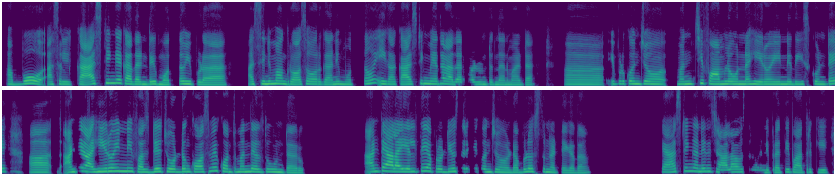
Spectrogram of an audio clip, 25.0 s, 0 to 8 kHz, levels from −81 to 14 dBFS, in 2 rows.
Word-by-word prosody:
అబ్బో! 210 +7 0 0.4
అసలు 220 0 -3 0.2
కాస్టింగే 325 +10 +3
కాదండీ 225 -2 +2 0.2
మొత్తం 200 +6 -2
ఇప్పుడు 205 -2 -2
ఆహ్, 190 0 +1 0.4
ఆ - - +1
సినిమా 255 +2 +4
గ్రాస్‌ఓవర్‌గాని 220 -1 0
మొత్తం, 215 +6 -5 0.2
ఇక 235 -2 0 0.2
కాస్టింగ్ 225 +5 +1
మీద 245 0 -1 0.2
ఆధారపడి 215 -1 -3
ఉంటుందనమాట. 195 -2 -4 0.7
ఆహ్, 210 -1 -2 0.2
ఇప్పుడు 250 +1 -3
కొంచెం 250 -1 +2 0.5
మంచి 240 +5 +1
ఫామ్‌లో 235 0 +4
ఉన్న 230 0 +3
హీరోయిన్‌ని 225 -1 +1
తీసుకుంటే 225 +3 -2 0.5
ఆహ్ 220 -1 +2 0.3
,అంటే 255 +6 0
ఆ - - +7
హీరోయిన్‌ని 310 +2 +3
ఫస్ట్ 240 -1 +1
డే 280 - +6
చూడడం 265 +1 +2
కోసమే 280 +7 +1
కొంతమంది 260 0 +1
ఎళ్తూ 255 +1 -3
ఉంటారు. 200 -3 -3 1.0
అంటే, 290 +4 0
అలా 280 -1 +7
ఎళ్తే 275 +4 -2
ఆ - - +2
ప్రొడ్యూసర్‌కి 275 +2 -3
కొంచెం 250 -1 -1 0.2
డబ్బులు 225 +6 -1
వస్తున్నట్టే 220 -6 -4
కదా! 185 -1 -6 1.2
కాస్టింగ్ 275 +7 -2
అనేది 290 +1 -2
చాలా 225 +1 0
అవసరమండి. 220 -4 -8
ప్రతి 210 +3 -2
పాత్రకి 215 0 -3
235 Hz, 120 wpm, -22 LUFS, 215-260 Hz, 1.2 s, ఆ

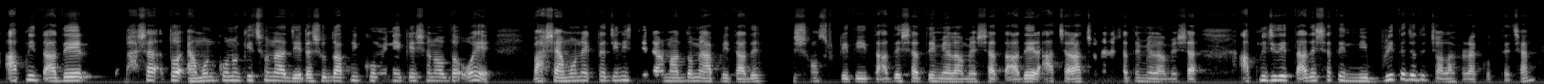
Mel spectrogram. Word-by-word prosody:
আপনি 210 +4 0
তাদের 175 +3 +6 0.5
ভাষা 195 - +3 0.2
তো - - +3 0.2
এমন 170 +4 0
কোনো 190 0 +1
কিছু 195 +1 0
না 180 - +5
যেটা 150 +1 +3
শুধু 170 0 -1
আপনি 185 +3 -6
Communication 175 0 -3
of 165 - -2
the 175 - +3
way 190 - +4 0.5
ভাষা 140 +5 +4
এমন 175 +2 -2
একটা 190 +2 -6
জিনিস 190 +1 -2
যেটার 155 -9 0
মাধ্যমে 155 +1 0
আপনি 150 +1 -7
তাদের 140 +3 +1 0.5
সংস্কৃতি, 135 +2 -4 0.2
তাদের 150 +2 0
সাথে - - 0
মেলামেশা, 130 -2 +1
তাদের 140 0 +4 0.2
আচার-আচরণের 150 +3 0
সাথে 150 - -4
মেলামেশা, 125 -2 0 0.5
আপনি 195 - -5
যদি 195 0 +6
তাদের 180 +2 +3
সাথে 195 0 -3 0.2
নিভৃতে 155 - -1
যদি 215 0 -1
চলাফেরা 130 -1 -2
করতে 100 - -12
চান, - - -2
155 Hz, 155 wpm, -22 LUFS, 135-180 Hz, 0.5 s, তাদের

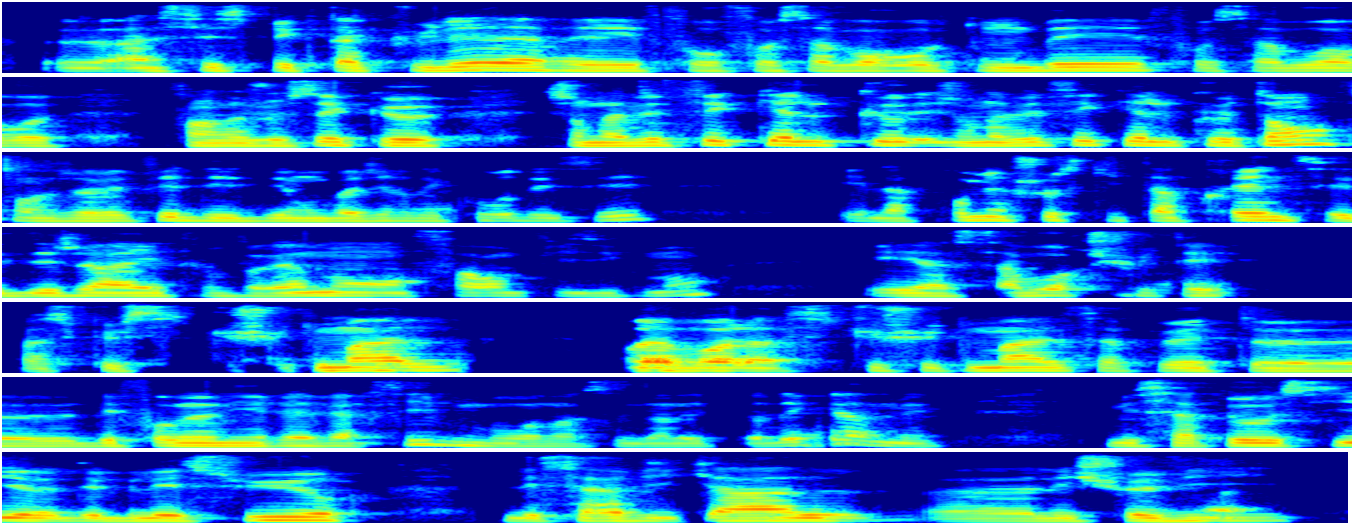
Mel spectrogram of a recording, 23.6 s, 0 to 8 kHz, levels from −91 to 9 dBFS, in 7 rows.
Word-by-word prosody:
heu, 115 - -7
assez 115 +2 -4
spectaculaires 125 +3 +3
et 120 -1 +2
il 120 - +1
faut 115 -1 -10
faut 115 +1 -9
savoir 120 0 -2
retomber, 125 +3 +2
faut 130 -2 -14
savoir, 115 0 -2
heu 110 - -8 0.3
enfin, 115 -2 0
je 120 - -1
sais 135 +4 +1
que 125 -2 +4 0.2
j'en 125 - -1
avais 125 +2 +3
fait 150 +4 0
quelques 145 -4 +2
j'en 125 0 -1
avais 125 +1 +1
fait 155 +3 -2
quelque 140 -3 0
temps, 165 +7 +3
enfin, 120 - -7
j'avais 115 0 -3
fait 125 +5 -3
des 120 -2 -4
des 115 +1 -6
on 110 - -4
va 110 0 -2
dire 115 +1 -10
des 110 - -12
cours 125 -1 -13
d'essai 125 +9 -11 0.5
et 120 - -19
la 110 - -8
1re 140 +6 -4
chose 135 -1 -8
qu'ils 125 - -22
t'apprennent, 140 +4 +1
c'est 115 -3 -5
déjà 115 +1 0
à - - +2
être 115 0 -6
vraiment 120 +3 -1
en 115 - -6
forme 120 0 -7
physiquement 125 +9 -15 0.4
et 120 -1 -4
à 110 - -4
savoir 120 +4 -6
chuter, 120 0 -10 0.3
parce - - -12
que - - -9
si - - -8
tu - - -19
chutes - - -9
mal 130 +2 +5 0.4
ouais, - - +10
voilà, 115 -2 +4
si 115 - -17
tu 125 - -11
chutes 120 0 -10
mal, 125 0 +3
ça 115 - -10
peut 115 +2 -7
être, 115 0 -4
heu, 105 -2 -2
des 115 +3 -4
fois 120 +1 -2
même 115 -1 +3
irréversible, 115 +6 -4
bon 105 -3 -9
alors, 100 -1 -15
c'est 105 - -20
dans 105 - -14
les 105 - -11
pires - - -14
des 135 +2 -7
cas, 180 -1 -7
mais 110 -4 -11 0.4
mais 115 - -6
ça 110 0 -5
peut 125 - -2
aussi 115 +1 +2
des 115 +1 -1
blessures, 130 +5 +4 0.3
les 115 - -3
cervicales, 115 +1 +3 0.2
heu, 105 +1 -7
les 110 - -4
chevilles, 115 +3 -1
120 Hz, 240 wpm, -25 LUFS, 115-130 Hz, 0.5 s, ouais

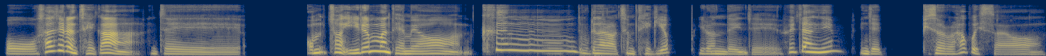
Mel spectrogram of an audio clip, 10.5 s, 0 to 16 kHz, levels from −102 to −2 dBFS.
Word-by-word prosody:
어 160 -1 -3
사실은 310 - +6
제가 185 -5 +4
인제 140 -5 -7 0.6
엄청 235 +3 +2
이름만 295 +10 +6
대면 165 - -2 0.2
큰 365 -4 -2
우리나라로 180 -5 -2
치면 175 0 -5
대기업 180 +7 -5 0.3
이런 165 -3 -6
데 150 -1 -6
인제 135 -1 -10
회장님 285 +3 +3 0.2
인제 160 -3 -4 0.4
비서를 170 -5 -1
하고 255 0 -3
있어요. 140 -2 -7
175 Hz, 250 characters per minute, -24 LUFS, -, 0.6 s, 사실은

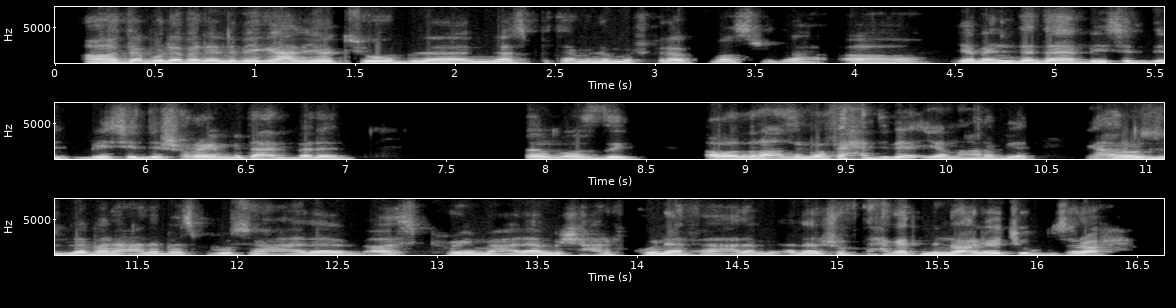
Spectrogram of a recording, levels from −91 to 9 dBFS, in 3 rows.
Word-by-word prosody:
آه 165 +3 +3
ده 160 - +1
أبو 140 0 +2
لبن 170 -1 +3
اللي 130 -4 +3
بييجي 150 +5 +3
على 140 +4 +4
الYouTube، 155 -3 +1
ده 115 -2 +4
الناس 140 +7 0
بتعمل 145 - -3
له 145 - +1
مشكلة 135 +3 -1
في - - -17
مصر 135 +1 -5
ده. 120 -1 -5
آه، 135 -6 -2
يا 130 - +2
man 180 0 +3
ده 145 - +4
ده 170 +5 +3
بيسد 145 +1 -1
ال 135 - 0
بيسد 160 +7 0
الشرايين 145 +1 +1
بتاع 140 +2 +1
البلد، 130 +4 -1 0.9
فاهم 135 +1 +2
قصدي؟ 150 +1 0 0.3
آه - - +6
والله 175 +1 +4
العظيم 160 -1 +1
هو 155 - +4
في 175 - -1
حد 170 -2 -6
بي 170 +2 +2
يا 150 - +3
نهار 150 -1 -3
أبيض! 145 -3 -3 0.3
يعني 135 +4 -1
رز 160 -7 +3
بلبن 150 +3 +2
على 125 0 -1
بسبوسة 125 +3 -4
على 120 +2 +1
ب - - -12
Ice - - -14
cream 140 0 -2
على 125 +2 +1
مش 120 -2 -2
عارف 145 -1 -8
كنافة 130 +3 +1
على 115 +1 -2
م 120 - -4 0.2
أنا 125 - +4
شُفت 190 +2 -8
حاجات 180 +5 -2
منه 180 -2 +3
على 140 +1 +2
YouTube 155 0 -4
بصراحة. 140 0 -2
145 Hz, 220 wpm, -13 LUFS, 125-155 Hz, 0.9 s, آه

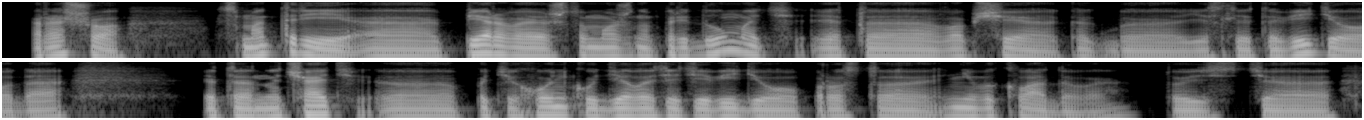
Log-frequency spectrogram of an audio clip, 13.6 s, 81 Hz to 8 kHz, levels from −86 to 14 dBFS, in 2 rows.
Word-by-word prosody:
Хорошо. 100 -5 +2 0.4
Смотри, 100 - +3
э, 85 +1 0
первое, 105 -6 +5
что 95 +3 -2
можно 95 -1 0
придумать,- 110 - -1
это 90 -2 -1
вообще, 85 -3 -1
как 85 -3 -7
бы, 75 -1 -4
если 80 +2 -4
это 80 +1 -3
видео, 95 -6 +1
да, 80 +3 -3 0.7
это 90 - +2
начать, 110 +5 +3
э, 85 0 -2
потихоньку 100 0 +1
делать 90 +1 +3
эти 90 0 0
видео, 85 -2 +1
просто 80 -1 -2
не 95 0 +1
выкладывая. 80 -3 -3 0.2
То 80 - -3
есть, 80 +2 -4
э, 75 -1 -1
85 Hz, 125 wpm, -24 LUFS, 80-95 Hz, 0.7 s, первое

